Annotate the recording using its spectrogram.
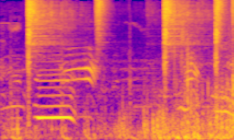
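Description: Outdoor football match sound with wind rumbling on the microphone and a short, drawn-out call from a voice about half a second in.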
